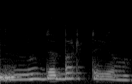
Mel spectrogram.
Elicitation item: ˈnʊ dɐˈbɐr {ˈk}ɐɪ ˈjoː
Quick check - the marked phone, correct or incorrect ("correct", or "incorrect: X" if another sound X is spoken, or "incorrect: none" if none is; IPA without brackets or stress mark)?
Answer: incorrect: t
